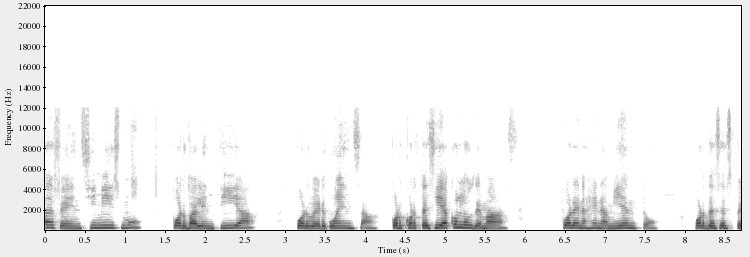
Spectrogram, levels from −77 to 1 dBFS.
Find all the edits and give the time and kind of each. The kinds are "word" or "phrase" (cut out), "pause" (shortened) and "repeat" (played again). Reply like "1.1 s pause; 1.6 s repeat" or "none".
4.3 s pause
